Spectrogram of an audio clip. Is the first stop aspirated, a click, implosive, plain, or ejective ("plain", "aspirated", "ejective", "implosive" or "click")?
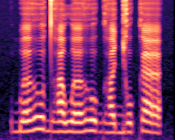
plain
